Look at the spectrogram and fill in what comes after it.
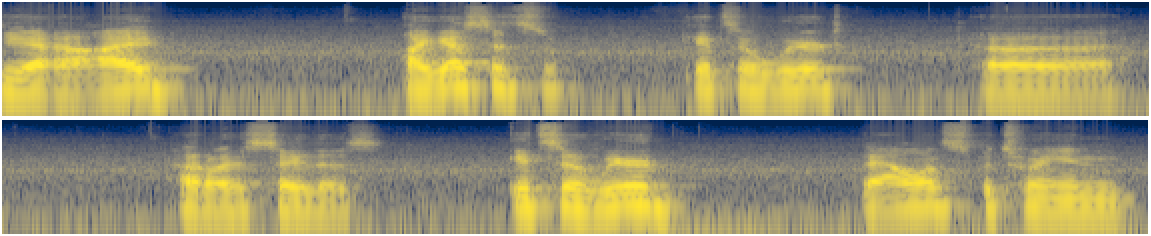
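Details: Stuttering in a male caller who actively worked on his stutter in high school and still stutters.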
